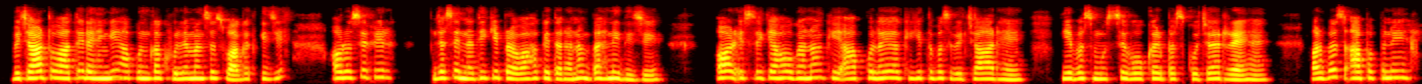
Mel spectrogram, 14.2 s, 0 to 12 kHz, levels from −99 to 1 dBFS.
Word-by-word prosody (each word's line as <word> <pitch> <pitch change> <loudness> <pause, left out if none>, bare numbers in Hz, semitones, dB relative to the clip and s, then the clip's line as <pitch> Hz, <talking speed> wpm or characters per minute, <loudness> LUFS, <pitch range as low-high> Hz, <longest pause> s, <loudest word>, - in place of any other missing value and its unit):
विचार 250 +3 +7
तो 275 - -2
आते 245 +2 +2
रहेंगे 245 0 +4
आप 255 - -7
उनका 245 +1 +2
खुले 230 0 0
मन 240 0 +4
से 250 +1 -1
स्वागत 220 -2 +1
कीजिए 235 +4 -5 0.5
और 255 +1 +2
उसे 265 +2 +2
फिर 285 -1 -7 0.4
जैसे 255 +2 +1
नदी 240 +2 +1
के 270 - -1
प्रवाह 230 +1 +1
की 250 0 0
तरह 215 -1 0
न 250 +2 +1
बहने 240 +1 +2
दीजिए 190 -1 -5 0.6
और 265 0 +4
इससे 255 0 -4
क्या 250 +1 +1
होगा 250 -1 0
न 265 +3 -1
कि 250 -2 -2
आपको 235 +2 -4
लगेगा 255 +1 0
कि 240 - -4
ये 250 - -2
तो - - -1
बस 250 -1 -4
विचार 220 0 -1
हैं। 195 -1 -3 0.4
ये 235 - +3
बस 240 +1 -1
मुझसे 225 +2 0
होकर 230 +1 -1
बस 220 0 -2
गुज़र 220 +2 0
रहे 200 -2 +4
हैं 195 -1 -4 0.5
और 230 +2 +4
बस 295 +4 -2
आप 250 +1 0
अपने 265 +1 -3
240 Hz, 205 wpm, -22 LUFS, 225-255 Hz, 0.6 s, विचार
